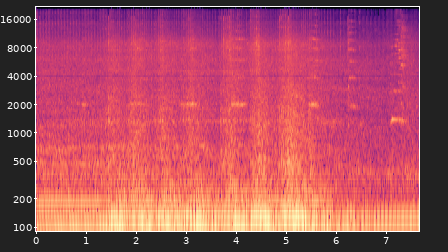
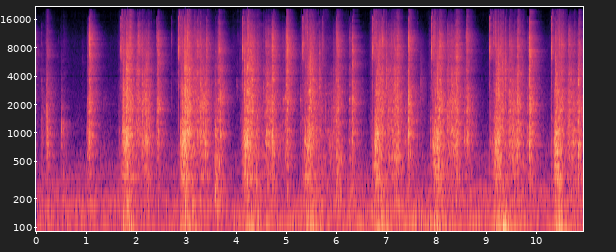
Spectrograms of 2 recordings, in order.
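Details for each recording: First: Honda Vario 125 that stalled after washing, restarted with the kick starter after water was cleared from the cylinder and the exhaust refitted: idles and revs smoothly with a steady low exhaust note; water is blown from the exhaust. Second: Honda Vario 125 that stalled after steam washing: repeated kick-start strokes about once a second, engine turns but won't fire; spark plug later found wet with water.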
